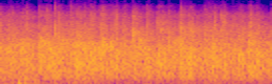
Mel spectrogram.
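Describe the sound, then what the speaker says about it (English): Applause for the players at the All-Ireland ladies softball final, a steady, dense patter of many hands clapping at moderate distance, sustained evenly without voices standing out. "Round of applause."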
